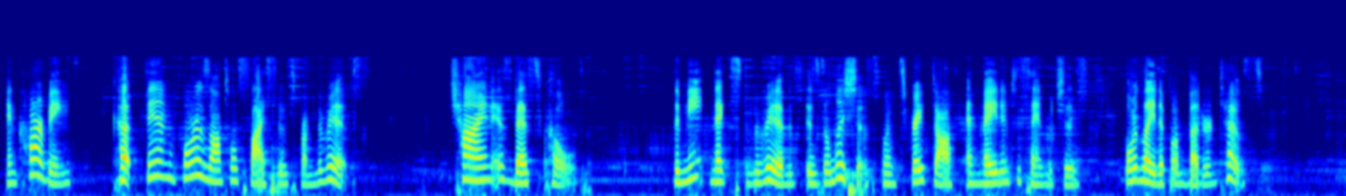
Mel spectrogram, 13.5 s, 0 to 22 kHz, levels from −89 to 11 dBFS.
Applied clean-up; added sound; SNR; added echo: neural separator model SepFormer DNS4.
